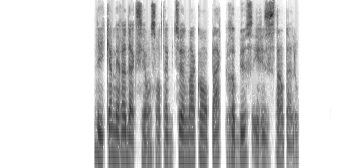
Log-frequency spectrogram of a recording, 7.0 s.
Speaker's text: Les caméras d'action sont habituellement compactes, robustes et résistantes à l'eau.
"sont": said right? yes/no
yes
